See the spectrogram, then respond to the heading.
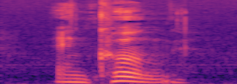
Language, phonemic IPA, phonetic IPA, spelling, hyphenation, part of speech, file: Swedish, /kɵŋː/, [kʰɵ̞ᵝŋː], kung, kung, noun, Sv-kung.ogg
- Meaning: 1. a king 2. A component of certain games.: a king 3. A component of certain games.: a king, a centre piece that must be knocked down last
